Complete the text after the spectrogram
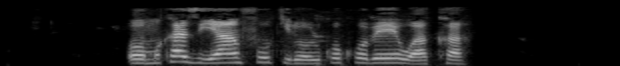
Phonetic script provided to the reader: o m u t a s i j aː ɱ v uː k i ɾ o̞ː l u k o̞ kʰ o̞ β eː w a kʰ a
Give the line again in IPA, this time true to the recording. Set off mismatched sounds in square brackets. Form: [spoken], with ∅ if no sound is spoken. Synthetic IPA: o m u [k] a [z] i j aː ɱ [f] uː k i ɾ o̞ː l u k o̞ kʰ o̞ β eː w a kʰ a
